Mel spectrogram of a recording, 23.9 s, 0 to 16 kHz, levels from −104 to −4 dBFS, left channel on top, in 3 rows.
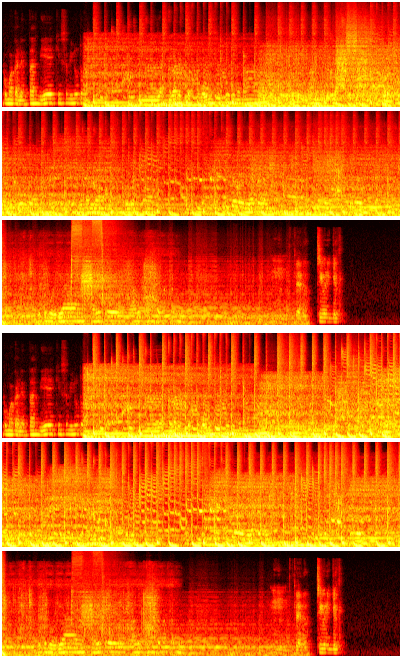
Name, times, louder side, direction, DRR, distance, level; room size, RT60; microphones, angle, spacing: voice 1, 0.0-2.0 2.7-5.4 5.7-11.2 11.6-15.9 16.6-19.7, equal, 10° left, 2 dB, 0.7 m, -32 dB
sound 1, 1.6-16.0, right 6 dB, 80° right, 0.3 m, -24 dB
sound 2, 5.1-22.0, left 2 dB, 85° left, 0.6 m, -33 dB
sound 3, 12.7-19.4, right 3 dB, 60° right, 1.0 m, -40 dB
voice 2, 21.3-22.7, right 2 dB, 30° right, 1 dB, 1.0 m, -38 dB
6.1 x 2.2 x 3.0 m, 0.25 s
head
